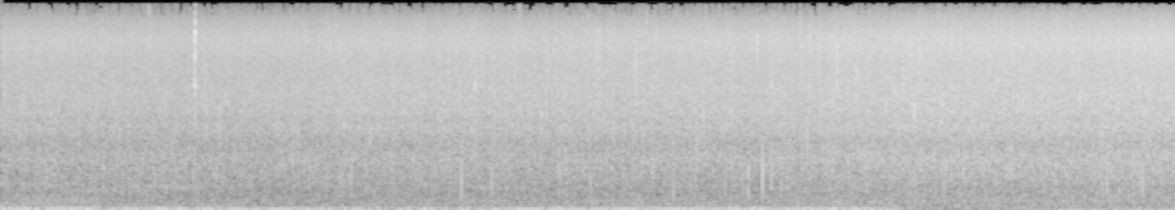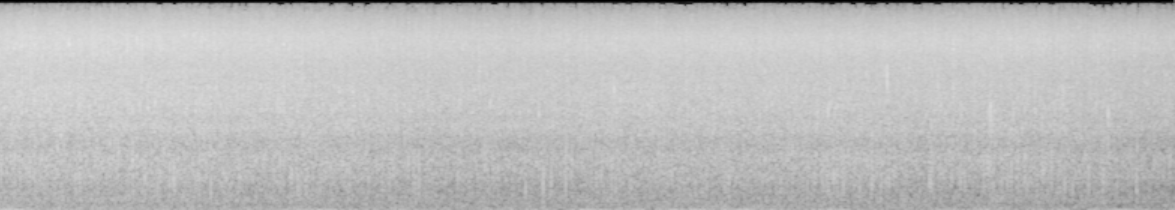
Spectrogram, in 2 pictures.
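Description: Steady, dense rain pours down continuously, a constant hiss of drops on a hard surface with no voices, and a low rumble underneath that fades out after the first few seconds.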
